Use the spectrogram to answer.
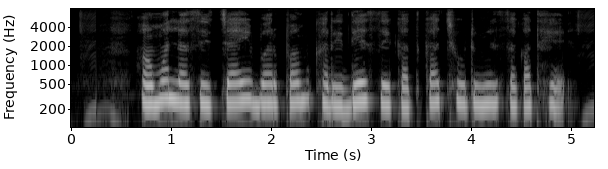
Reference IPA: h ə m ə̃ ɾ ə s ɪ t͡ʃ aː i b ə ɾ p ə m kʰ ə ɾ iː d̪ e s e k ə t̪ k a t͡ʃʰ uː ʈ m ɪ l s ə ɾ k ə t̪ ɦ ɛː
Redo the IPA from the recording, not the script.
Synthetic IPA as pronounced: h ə m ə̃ l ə s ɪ t͡ʃ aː i b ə ɾ p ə m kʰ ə ɾ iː d̪ e s e k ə t̪ k a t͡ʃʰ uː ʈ m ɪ l s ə k ə t̪ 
